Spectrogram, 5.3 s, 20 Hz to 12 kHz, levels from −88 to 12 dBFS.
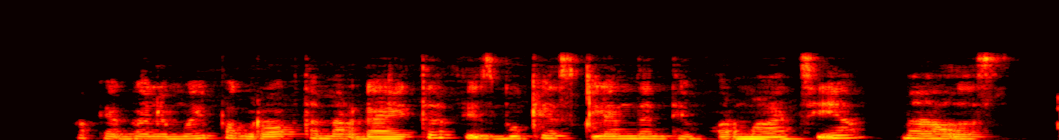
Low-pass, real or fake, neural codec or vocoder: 7.2 kHz; fake; codec, 16 kHz, 16 kbps, FreqCodec, larger model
